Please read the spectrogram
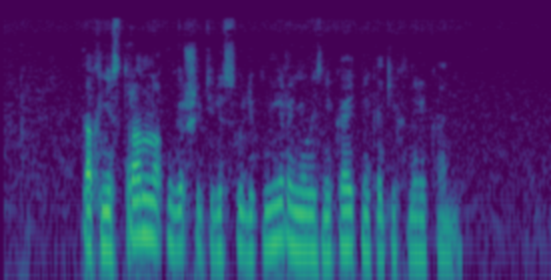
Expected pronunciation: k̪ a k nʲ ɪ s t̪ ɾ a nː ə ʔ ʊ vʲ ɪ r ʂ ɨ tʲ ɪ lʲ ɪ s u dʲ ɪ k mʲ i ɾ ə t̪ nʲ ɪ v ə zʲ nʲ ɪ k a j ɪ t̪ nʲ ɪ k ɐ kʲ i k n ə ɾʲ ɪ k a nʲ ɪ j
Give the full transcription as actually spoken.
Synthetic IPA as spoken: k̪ a k nʲ ɪ s t̪ ɾ a nː ə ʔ ʊ vʲ ɪ r ʂ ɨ tʲ ɪ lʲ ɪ s u dʲ ɪ k mʲ i ɾ ə nʲ ɪ v ə zʲ nʲ ɪ k a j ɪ t̪ nʲ ɪ k ɐ kʲ i x n ə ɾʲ ɪ k a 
